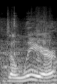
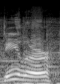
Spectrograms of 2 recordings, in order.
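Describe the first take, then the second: First: The name sounds like 'de-leer'. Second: The name sounds like the word 'dealer'. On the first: The speaker calls it right. "you told me it's DeLear" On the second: The speaker calls it wrong. "I've been saying dealer all week"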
